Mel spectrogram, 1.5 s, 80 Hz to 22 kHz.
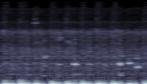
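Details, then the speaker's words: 1969 Royal Enfield Bullet, about 56 years old, started after four months standing, oil level very low and top-up planned, oil leak and some smoke noted, compression correct: a slow, even single-cylinder thump at about six beats a second, steady and deep, no knocks or misses; healthy idle. "കണ്ടോ നിലവിൽ വേറെ കുഴപ്പമൊന്നുമില്ല"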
